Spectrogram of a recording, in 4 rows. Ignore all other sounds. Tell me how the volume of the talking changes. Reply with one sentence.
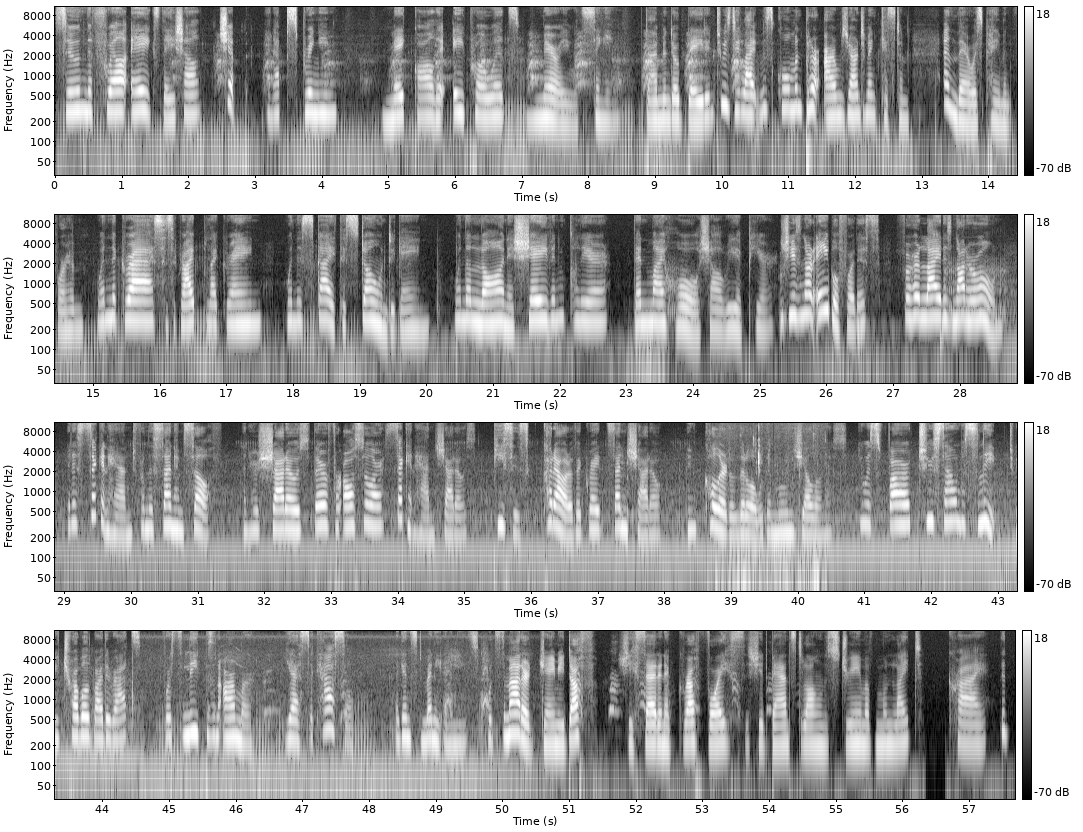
The volume of the talking stays about the same.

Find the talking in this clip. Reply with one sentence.
You can hear the talking from 0.0 to 4.2 s and from 4.9 to 57.6 s.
